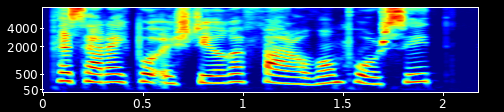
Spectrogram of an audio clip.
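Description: A woman narrating a story in a calm, even reading voice. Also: fairly high pitch, dry recording, studio quality.

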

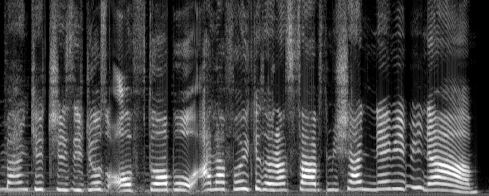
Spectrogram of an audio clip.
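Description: A woman voicing a very high, bright young sister. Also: soft background music, full character voice. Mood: calling out. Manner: calling out, reporting eagerly. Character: young sister keeping watch from a tower. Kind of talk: storybook reading.

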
